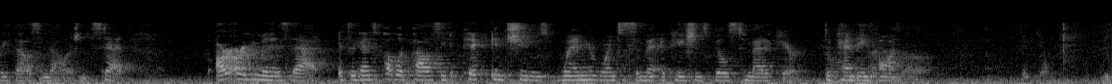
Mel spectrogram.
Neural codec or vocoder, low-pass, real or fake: vocoder, 22.05 kHz, 80 mel bands, WaveNeXt; 7.2 kHz; fake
